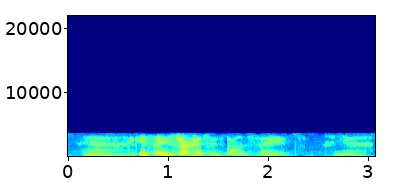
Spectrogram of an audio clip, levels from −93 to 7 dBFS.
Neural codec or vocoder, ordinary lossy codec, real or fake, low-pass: none; AAC, 16 kbps; real; 3.6 kHz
